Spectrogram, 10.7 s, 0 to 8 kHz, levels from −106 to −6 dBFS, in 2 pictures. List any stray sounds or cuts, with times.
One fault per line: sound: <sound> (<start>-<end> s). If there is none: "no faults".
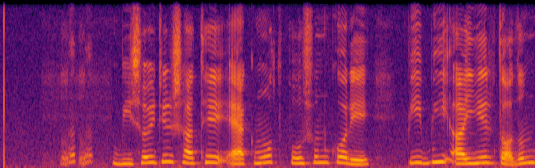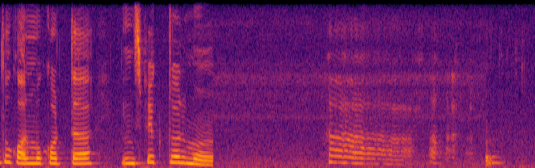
sound: laugh (0.6-0.9 s)
sound: laugh (8.6-10.1 s)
